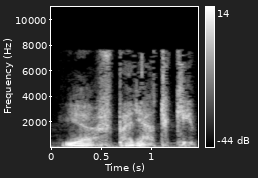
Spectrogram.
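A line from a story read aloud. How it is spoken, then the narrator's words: Mutter. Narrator (Russian): буркнул Йонс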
